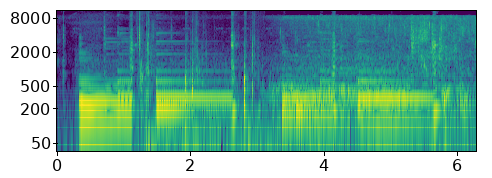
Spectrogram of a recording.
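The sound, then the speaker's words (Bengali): Tap water runs in a bathroom while someone washes their face. The stream switches on and off several times, a steady hiss broken by sharp clunks and knocks, with a low hum beneath. “বাথরুমে গিয়ে চোখ মুখ ধুয়ে এলো”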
